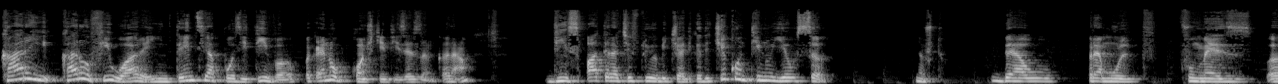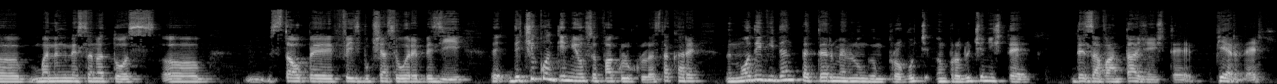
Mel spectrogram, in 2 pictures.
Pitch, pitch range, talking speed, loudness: 145 Hz, 130-165 Hz, 145 wpm, -20 LUFS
